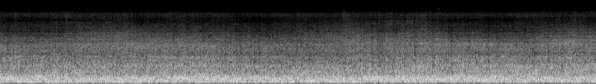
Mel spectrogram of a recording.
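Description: Passenger coaches of a train rushing past at speed: a steady, loud rumble of the wheels on the rails.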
